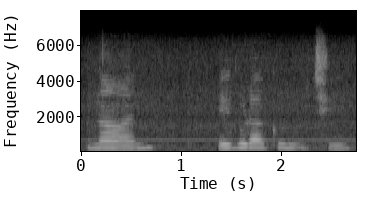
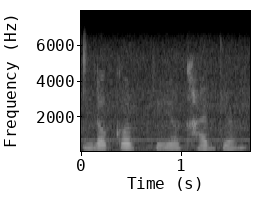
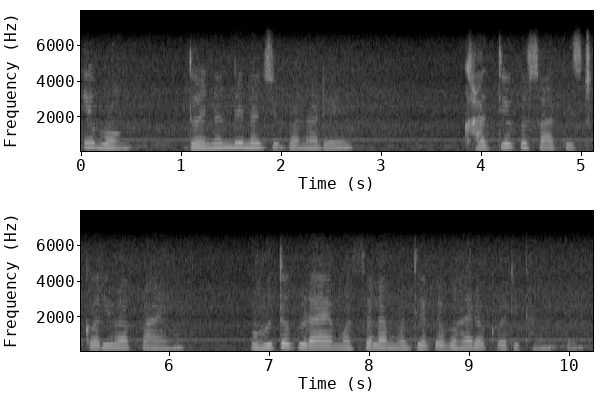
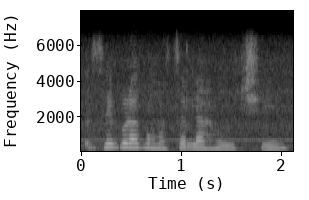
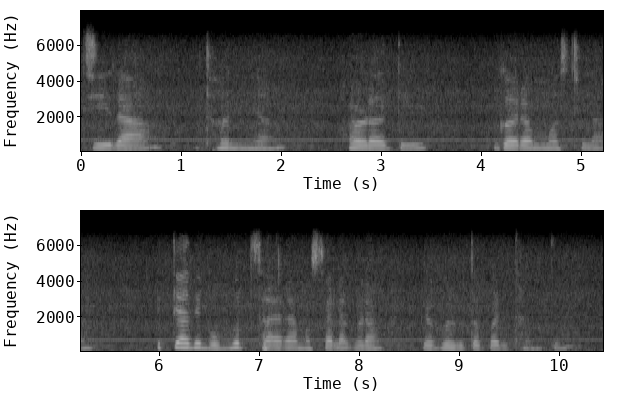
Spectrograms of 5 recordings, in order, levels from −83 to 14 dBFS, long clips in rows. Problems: none marked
